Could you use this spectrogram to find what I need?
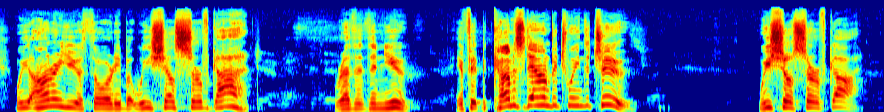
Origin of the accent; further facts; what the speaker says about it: United States; I'm American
